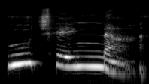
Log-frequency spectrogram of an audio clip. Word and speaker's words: Uchenna: My real name is Uchenna, and the best way to pronounce it is O-O-C-H-A-Y-N-N-A-H, Uchenna. Yeah, I love it.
